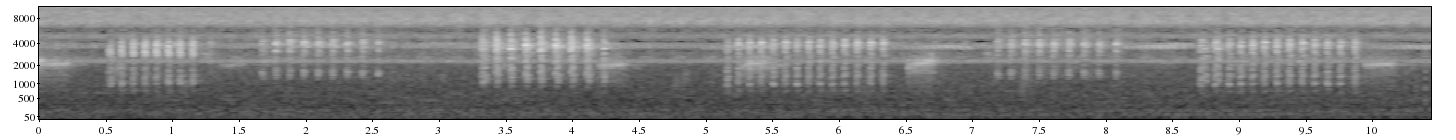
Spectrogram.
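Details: Dusk chorus of mixed frog species in wetlands: repeated one-second volleys of rapid pulses from alternating callers, separated by short silences and punctuated by brief tonal chirps, with an even hiss underneath.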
